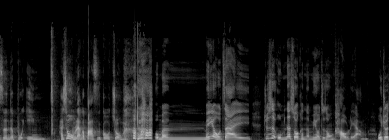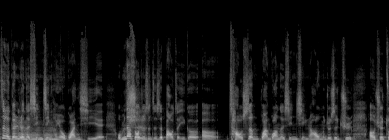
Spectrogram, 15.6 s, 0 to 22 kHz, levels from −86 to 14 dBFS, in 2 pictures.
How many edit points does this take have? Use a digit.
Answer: 1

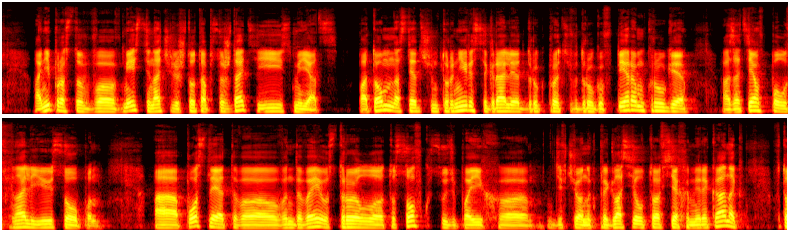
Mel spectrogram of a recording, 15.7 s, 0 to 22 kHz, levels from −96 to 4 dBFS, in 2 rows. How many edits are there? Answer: 1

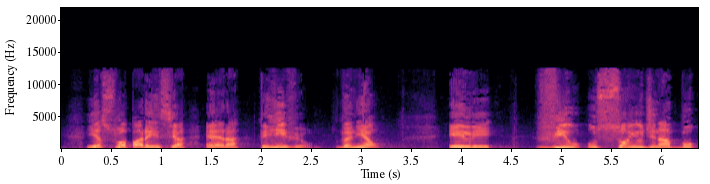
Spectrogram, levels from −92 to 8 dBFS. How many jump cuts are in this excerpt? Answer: 1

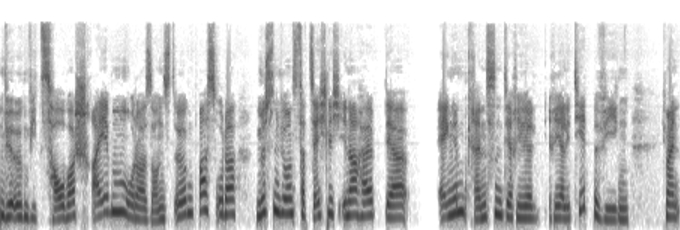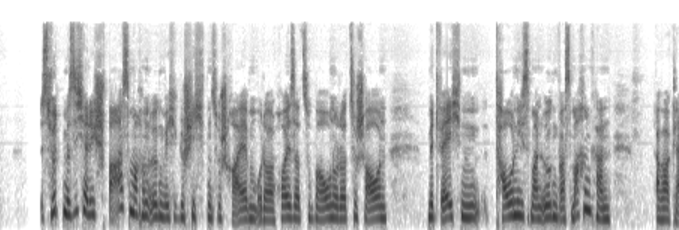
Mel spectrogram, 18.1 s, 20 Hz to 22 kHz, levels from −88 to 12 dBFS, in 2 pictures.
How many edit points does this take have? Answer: 0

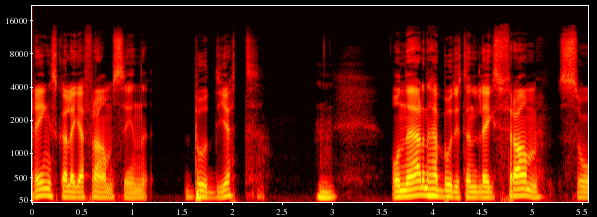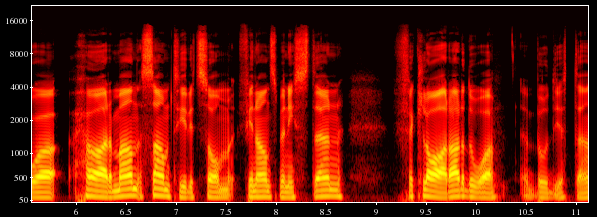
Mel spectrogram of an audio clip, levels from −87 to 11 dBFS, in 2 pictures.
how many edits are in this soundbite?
0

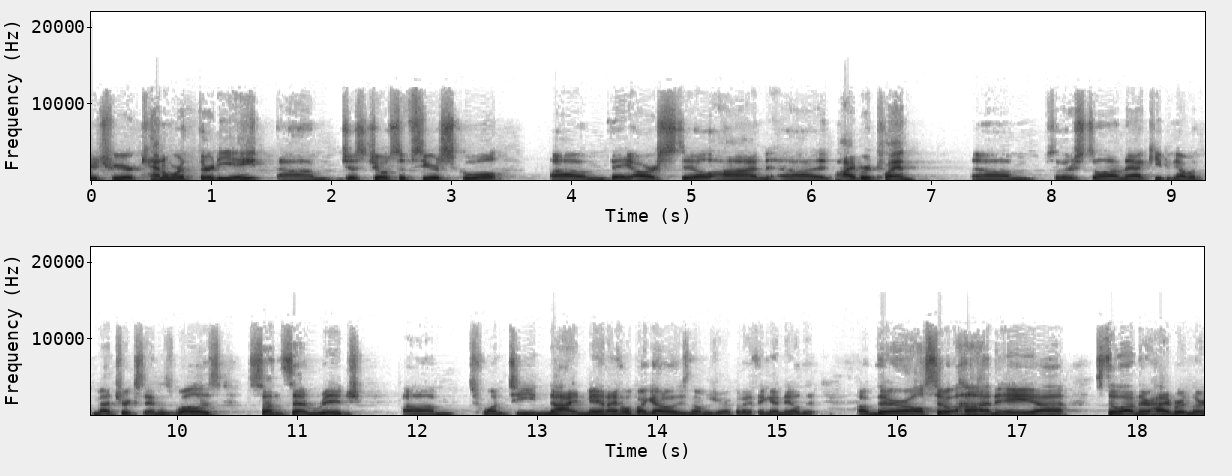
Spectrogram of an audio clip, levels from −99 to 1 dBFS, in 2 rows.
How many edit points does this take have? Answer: 1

